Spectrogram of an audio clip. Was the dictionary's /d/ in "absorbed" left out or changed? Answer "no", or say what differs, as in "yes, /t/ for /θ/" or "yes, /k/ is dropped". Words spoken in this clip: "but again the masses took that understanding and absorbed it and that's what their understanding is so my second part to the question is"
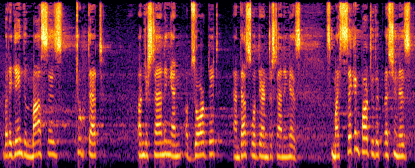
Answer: no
